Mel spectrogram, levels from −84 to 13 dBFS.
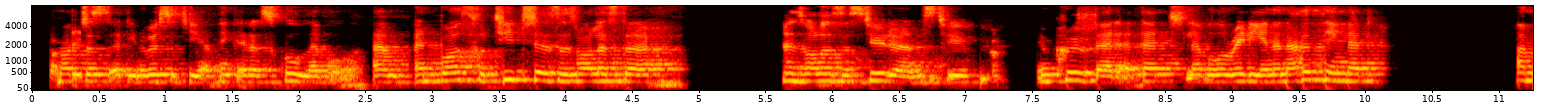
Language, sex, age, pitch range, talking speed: English, female, 30-49, 220-255 Hz, 190 wpm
